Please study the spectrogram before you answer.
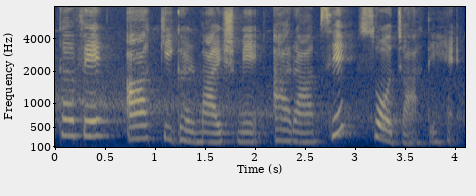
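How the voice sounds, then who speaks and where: A woman's voice: medium pitch, animated, takes it slowly, a little hiss or hum. A woman reading scripted narration for a children's cartoon moral story.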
